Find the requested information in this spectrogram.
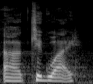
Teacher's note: the K, right, often ends up sounding like a G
